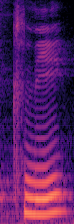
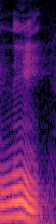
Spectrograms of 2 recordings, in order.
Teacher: So Proto-Germanic, we had a kn sound that was actually pronounced. The k got dropped later in English, but the Germans kept it. So they say knie, we say ni.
